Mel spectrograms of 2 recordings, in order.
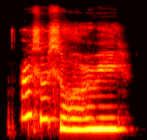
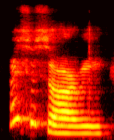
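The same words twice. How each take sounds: First: High, slow cooing sorry; pet-voice sorry. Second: Said in the usual way. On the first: Real, not acted. Apologising to the cat in high, slow baby talk.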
